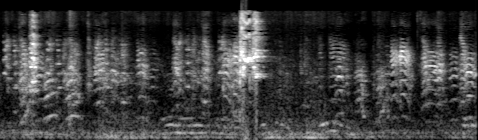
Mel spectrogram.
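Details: Zebra finches kept as pets, pecking seeds and fresh salad; nasal, harmonic-rich call notes repeated irregularly, with one louder burst near the middle and soft background rustling.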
